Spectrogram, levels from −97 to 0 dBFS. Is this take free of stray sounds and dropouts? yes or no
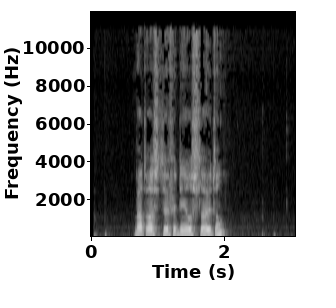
yes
